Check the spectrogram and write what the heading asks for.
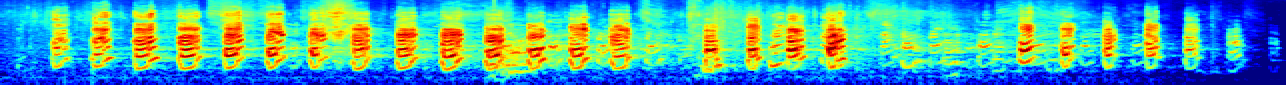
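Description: A seal barks over and over in a fast, steady series of short, harsh, honking calls, loud and rhythmic, with brief gaps between them and no talking.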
